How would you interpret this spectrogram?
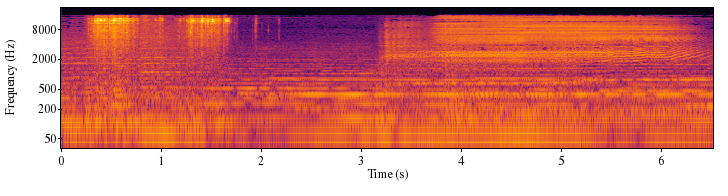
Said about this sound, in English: Then, as he sat before the fire, he heard the sound of chains.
